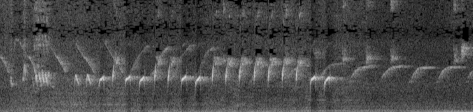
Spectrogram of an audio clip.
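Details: Male sooty-headed bulbul, a clever mimic that copies birds around it, including the Asian pied starling; bright, high chirped notes repeated in quick rising-falling bursts about every half second, over a low steady background rumble.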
